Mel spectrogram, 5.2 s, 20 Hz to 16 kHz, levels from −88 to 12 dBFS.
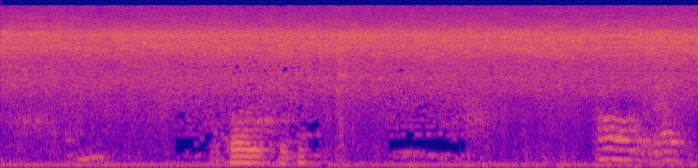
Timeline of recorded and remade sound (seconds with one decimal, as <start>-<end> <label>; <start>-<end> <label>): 0.0-1.3 remade; 1.3-2.4 recorded; 2.4-2.9 remade; 2.9-3.5 recorded; 3.5-5.2 remade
